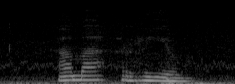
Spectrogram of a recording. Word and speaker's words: amarillo: So the first word that you will learn with a double R is amarillo. Can you say that? Can you say amarillo? Amarillo. What does it mean? Amarillo means yellow. Amarillo. That's one word down.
